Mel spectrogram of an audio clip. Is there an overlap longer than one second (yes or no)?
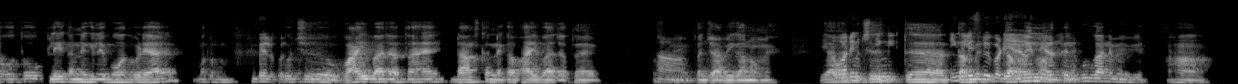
yes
